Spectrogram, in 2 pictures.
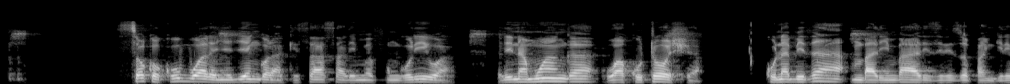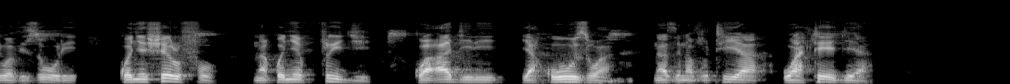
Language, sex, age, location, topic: Swahili, male, 36-49, Dar es Salaam, finance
